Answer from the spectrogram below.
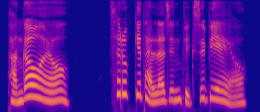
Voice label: onboarding provision greeting ko kr; Samsung Galaxy S10; Bixby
